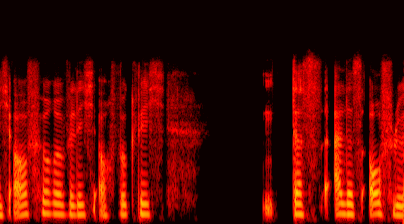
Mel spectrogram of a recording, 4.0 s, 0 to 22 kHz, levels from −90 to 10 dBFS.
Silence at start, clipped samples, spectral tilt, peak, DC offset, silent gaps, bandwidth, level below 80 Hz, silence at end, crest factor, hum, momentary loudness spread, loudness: 0 s; under 0.1%; -6 dB/octave; -10 dBFS; under 0.1%; 2.12-2.64 s, 2.83-2.93 s; 8.4 kHz; -80 dBFS; 0 s; 22 dB; none; 14 LU; -32 LUFS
